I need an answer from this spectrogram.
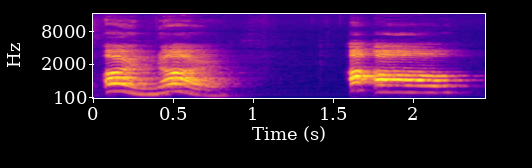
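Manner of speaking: loud, exaggerated exclamations; calling out. Shown as a demonstration. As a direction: call it out big, hamming it up. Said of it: "let's use some calling out phrases".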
